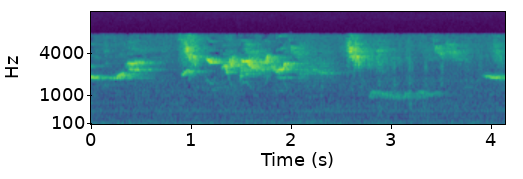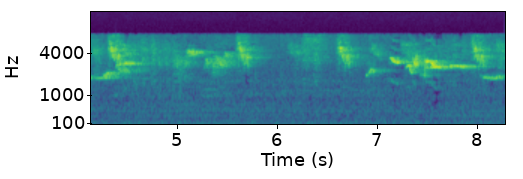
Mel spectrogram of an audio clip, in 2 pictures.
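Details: Newly wild-caught red-whiskered bulbul of mountain forest, one day in captivity, giving lively chirpy whistled phrases in quick bursts, rising and falling, with brief pauses between.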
